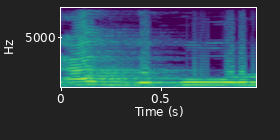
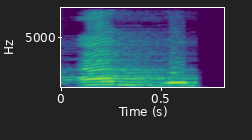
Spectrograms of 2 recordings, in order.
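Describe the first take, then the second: First: The final r is trilled for too long. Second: The final r is short without long trilling. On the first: The speaker calls it wrong. "terlalu terlalu lama di roknya" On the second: The speaker calls it right. "Yang benar adalah az-zukur kalau berhenti"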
